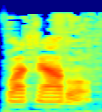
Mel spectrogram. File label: no understand, Taiwanese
